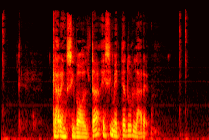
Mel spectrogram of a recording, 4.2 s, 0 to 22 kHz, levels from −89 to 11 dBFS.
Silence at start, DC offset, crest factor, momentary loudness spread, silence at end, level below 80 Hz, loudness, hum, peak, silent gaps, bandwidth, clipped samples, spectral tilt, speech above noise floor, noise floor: 1.05 s; under 0.1%; 18 dB; 10 LU; 1.25 s; -50 dBFS; -19 LUFS; none; -2 dBFS; none; 16 kHz; under 0.1%; -5 dB/octave; 38 dB; -57 dBFS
